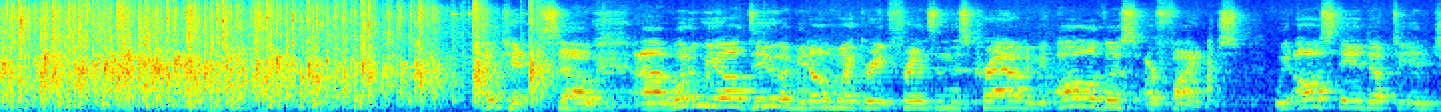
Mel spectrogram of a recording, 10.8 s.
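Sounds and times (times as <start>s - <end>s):
audience applause: 0.0s - 4.2s
speech: 3.6s - 10.8s.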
